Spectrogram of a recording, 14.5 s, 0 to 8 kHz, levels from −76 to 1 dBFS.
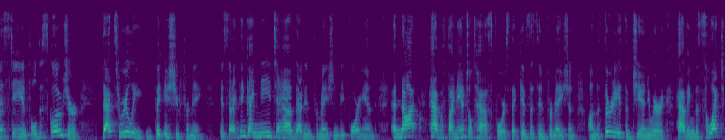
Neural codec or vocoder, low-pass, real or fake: none; 7.2 kHz; real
